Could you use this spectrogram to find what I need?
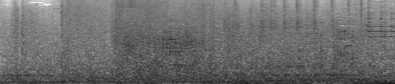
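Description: Heavy guns boom and rumble.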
